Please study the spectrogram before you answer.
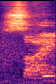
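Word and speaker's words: psi: दीजिए, देखिए जहाँ लिखिए साई लिखिए, जहाँ साई यहाँ आ रहा है, जहाँ साई ये साई लिखो, साई की स्पेलिंग यही है, पी साइलेंट, जहाँ साई इलेक्ट्रॉन का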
